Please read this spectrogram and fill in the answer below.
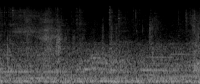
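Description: Open-room ambience: background music with faint distant voices, and light footsteps on a hard floor.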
